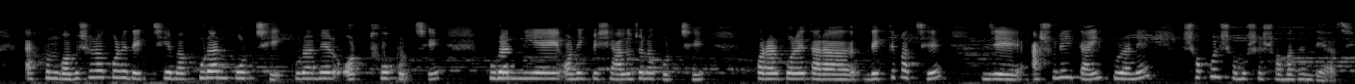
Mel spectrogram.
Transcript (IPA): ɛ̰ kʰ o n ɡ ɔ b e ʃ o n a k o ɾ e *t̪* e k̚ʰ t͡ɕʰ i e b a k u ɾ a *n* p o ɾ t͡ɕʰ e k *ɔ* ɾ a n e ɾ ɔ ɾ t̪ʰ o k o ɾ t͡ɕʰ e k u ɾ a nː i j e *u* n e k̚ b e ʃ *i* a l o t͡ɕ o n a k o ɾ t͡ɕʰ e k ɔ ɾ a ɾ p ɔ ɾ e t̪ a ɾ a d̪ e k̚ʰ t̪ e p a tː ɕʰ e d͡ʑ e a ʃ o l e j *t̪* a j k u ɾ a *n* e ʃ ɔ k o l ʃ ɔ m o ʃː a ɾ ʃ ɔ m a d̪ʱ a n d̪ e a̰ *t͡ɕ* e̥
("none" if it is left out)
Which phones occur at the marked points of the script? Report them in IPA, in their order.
d̪, n, u, ɔ, i, t̪, n, t͡ɕʰ

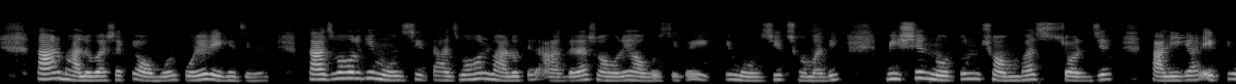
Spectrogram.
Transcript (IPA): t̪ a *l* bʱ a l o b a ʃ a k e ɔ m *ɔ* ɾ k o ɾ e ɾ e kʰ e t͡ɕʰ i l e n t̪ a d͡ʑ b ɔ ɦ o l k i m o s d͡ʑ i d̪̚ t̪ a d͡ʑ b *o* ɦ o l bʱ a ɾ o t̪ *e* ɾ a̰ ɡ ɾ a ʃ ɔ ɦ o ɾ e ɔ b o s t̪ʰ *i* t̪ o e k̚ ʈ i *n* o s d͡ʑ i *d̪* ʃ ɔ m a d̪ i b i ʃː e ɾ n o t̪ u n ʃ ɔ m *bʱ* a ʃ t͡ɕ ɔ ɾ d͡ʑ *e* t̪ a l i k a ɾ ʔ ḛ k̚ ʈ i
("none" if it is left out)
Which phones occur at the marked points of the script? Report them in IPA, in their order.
ɾ, o, ɔ, e, i, m, d̪, bʱ, e

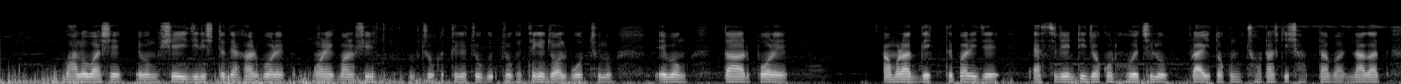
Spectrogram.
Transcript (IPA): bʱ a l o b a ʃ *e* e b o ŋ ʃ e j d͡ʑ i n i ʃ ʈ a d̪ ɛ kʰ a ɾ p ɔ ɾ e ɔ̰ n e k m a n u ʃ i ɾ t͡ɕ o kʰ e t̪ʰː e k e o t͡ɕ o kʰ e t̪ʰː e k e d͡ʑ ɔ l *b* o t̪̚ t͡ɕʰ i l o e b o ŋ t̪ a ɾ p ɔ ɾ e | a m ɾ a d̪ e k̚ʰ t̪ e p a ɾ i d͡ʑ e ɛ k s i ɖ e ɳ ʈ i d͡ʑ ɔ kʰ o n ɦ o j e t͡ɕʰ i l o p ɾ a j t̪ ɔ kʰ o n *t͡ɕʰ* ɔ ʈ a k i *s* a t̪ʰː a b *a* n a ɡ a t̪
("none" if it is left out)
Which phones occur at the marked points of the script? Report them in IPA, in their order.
e, p, t͡ɕʰ, ʃ, a

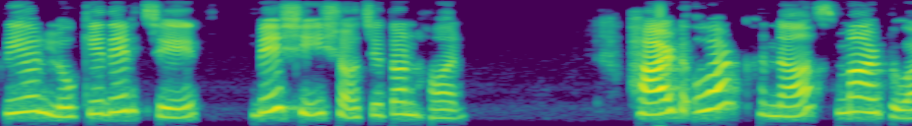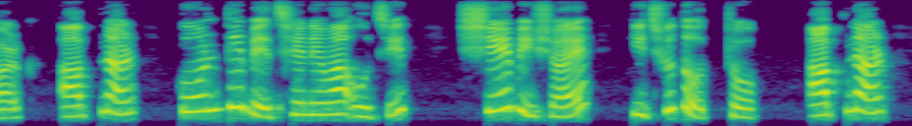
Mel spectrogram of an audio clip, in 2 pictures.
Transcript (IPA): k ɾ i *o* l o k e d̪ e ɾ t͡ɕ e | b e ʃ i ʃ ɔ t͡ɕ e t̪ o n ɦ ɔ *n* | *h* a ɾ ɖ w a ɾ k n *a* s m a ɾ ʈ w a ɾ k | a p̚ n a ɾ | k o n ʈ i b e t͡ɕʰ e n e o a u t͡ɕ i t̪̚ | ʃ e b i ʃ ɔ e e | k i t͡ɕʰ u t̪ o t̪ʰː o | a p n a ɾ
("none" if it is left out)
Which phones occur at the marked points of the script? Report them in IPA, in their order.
o, n, h, a

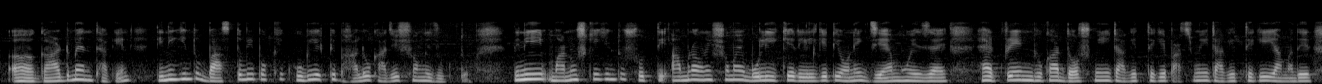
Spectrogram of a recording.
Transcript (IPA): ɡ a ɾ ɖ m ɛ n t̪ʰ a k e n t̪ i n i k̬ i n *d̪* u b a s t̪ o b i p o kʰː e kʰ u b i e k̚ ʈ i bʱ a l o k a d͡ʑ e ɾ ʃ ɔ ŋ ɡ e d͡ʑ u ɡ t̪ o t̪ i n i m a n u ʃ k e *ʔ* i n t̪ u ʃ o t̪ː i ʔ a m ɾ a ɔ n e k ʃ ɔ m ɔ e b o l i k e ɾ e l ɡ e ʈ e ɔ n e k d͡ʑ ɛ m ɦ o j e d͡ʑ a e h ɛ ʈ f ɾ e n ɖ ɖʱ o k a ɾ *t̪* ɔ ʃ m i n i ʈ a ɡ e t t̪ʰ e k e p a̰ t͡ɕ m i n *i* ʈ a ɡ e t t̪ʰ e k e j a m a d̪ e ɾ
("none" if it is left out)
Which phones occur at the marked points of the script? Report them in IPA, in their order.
t̪, k, d̪, i

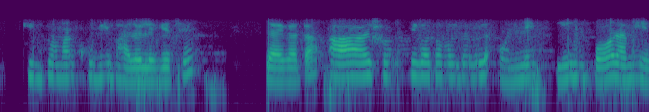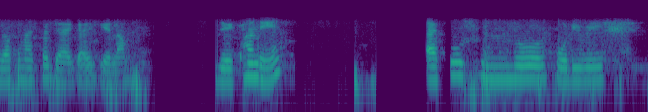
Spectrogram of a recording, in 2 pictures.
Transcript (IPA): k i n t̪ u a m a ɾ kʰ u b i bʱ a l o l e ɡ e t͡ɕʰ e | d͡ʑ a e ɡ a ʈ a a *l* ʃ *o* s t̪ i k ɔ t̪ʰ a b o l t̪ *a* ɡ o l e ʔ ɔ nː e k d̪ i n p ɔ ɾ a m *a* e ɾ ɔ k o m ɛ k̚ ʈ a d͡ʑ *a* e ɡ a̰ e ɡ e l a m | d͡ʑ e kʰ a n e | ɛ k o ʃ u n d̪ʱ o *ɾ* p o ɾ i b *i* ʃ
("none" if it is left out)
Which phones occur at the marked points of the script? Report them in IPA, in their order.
ɾ, o, e, i, a, ɾ, e

